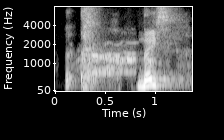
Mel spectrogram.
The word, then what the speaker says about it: Nice: 12th on the ladder which is i think pronounced breast and niece niece was the home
